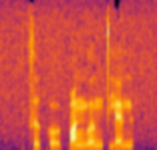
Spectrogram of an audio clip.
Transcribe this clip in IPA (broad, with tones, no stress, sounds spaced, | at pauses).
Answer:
t͡s ɹ̩˥˨ k o̰˨˩ ʊ̯ p ɑ˥˨ ŋ l ɤ˥˨ ŋ t̪ j ɛ˨˦ n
